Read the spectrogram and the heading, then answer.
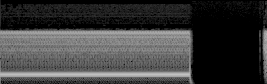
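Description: A telephone ringing tone sounds on a call to a shop that sells iPhones: one steady, clear tone holds for over a second and then cuts to silence, and the next ring starts just before the end.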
